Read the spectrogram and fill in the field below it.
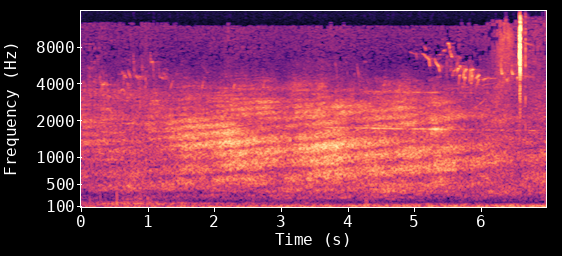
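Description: A Ryanair jet departs Manchester Airport, its engines giving a distant, steady low rumble and broad roar that builds slightly and holds, fairly faint with outdoor background and no speech.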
